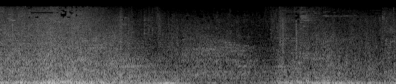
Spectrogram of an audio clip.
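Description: Game spell blasts and combat effects crackle and boom.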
